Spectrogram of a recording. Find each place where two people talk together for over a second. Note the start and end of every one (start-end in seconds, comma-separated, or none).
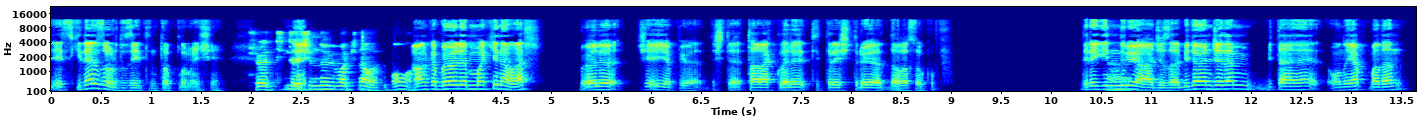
none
